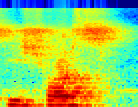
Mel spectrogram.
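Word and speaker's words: scissors: Next word হচ্ছে সিশর্স, এখানে এসসি শব্দের শুরুতে আছে এবং তারপরে দেখতে পাচ্ছি আই, অতএব এখানেও সি হয়ে যাবে সাইলেন্ট, ওই জন্য এটা হয়ে যাবে সিশর্স।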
